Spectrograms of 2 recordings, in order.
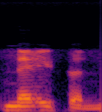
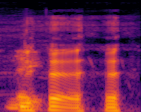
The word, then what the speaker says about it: Nathan: Oh, it's Nathan. No, man. If you're mad at me, you call me Nathaniel. Otherwise, you leave those extra syllables off. It's just Nathan.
